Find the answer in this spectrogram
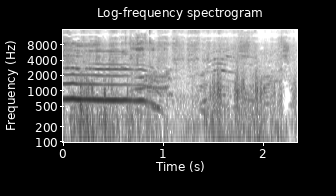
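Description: A person's voice holding one long high note for about a second, then dropping away, with weaker voice sounds after.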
